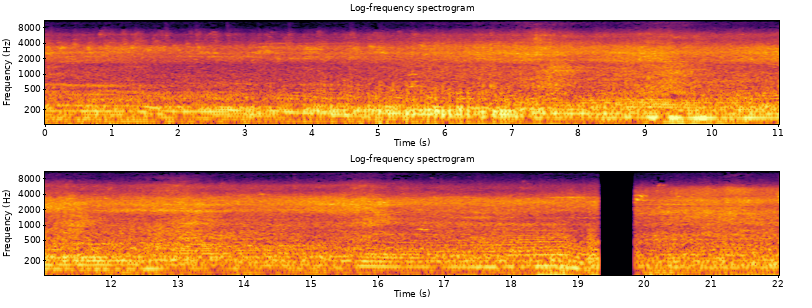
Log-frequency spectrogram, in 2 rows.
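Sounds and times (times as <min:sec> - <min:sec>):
motor traffic passing: 0:00.0 - 0:19.3, 0:19.9 - 0:22.0
people talking: 0:16.5 - 0:17.6.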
